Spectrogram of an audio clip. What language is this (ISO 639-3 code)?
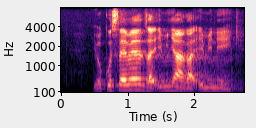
nbl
